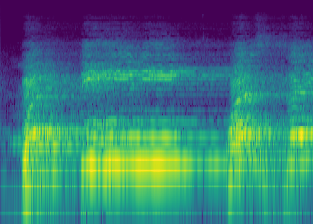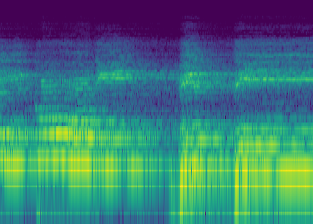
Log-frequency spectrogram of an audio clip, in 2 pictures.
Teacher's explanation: ketika al bertemu matahari, alnya tidak kelihatan, maka disebut masuk idgham ya, namanya idgham syamsiyah gitu.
